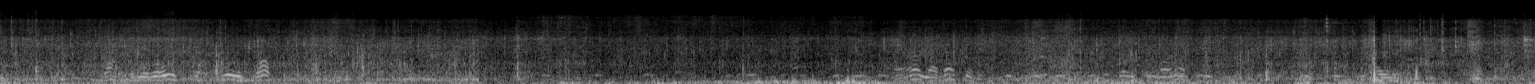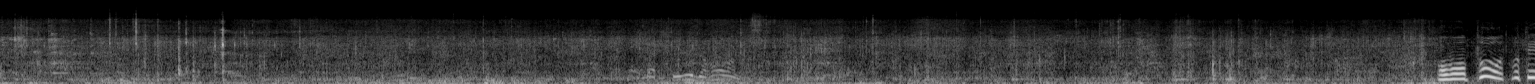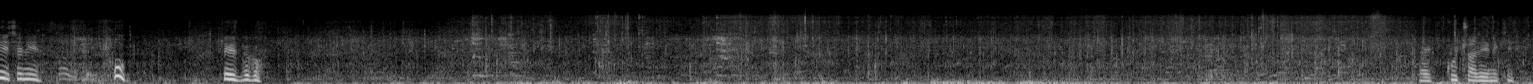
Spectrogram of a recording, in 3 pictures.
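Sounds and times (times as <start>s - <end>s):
bike rolling through dry grass: 0.0s - 46.0s
wind rumble on microphone: 0.0s - 46.0s
clicks and rattles: 13.2s - 18.4s.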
